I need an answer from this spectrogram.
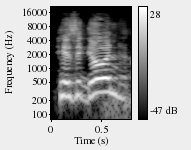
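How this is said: It is said in an attempted Scottish accent. "I'm from Scotland"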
